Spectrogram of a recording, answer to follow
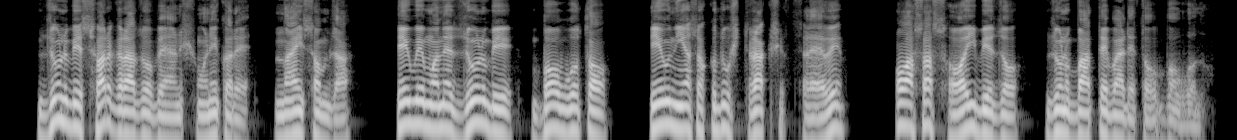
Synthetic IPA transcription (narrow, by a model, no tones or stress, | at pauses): d͡zʊɽ̃biswɐɾɡɾaːd͡zɔbɛːɽ̃ʃʊɽ̃ikɔɾɛ | nãːĩsɐmd͡za | t̪eːuɛmɐ̃nɛ̃d͡zʊɽ̃bi | bɔuɔt̪ɔ | t̪eːunĩãsɔkd̪ʊʃʈɾɐkʃt͡sʰəɭɛːe | ɔaːsasɔibeːd͡zɔ | d͡zʊɽ̃baːt̪ɛbaːɖɛt̪ɔbɔːuɔ̰d̪ɔ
